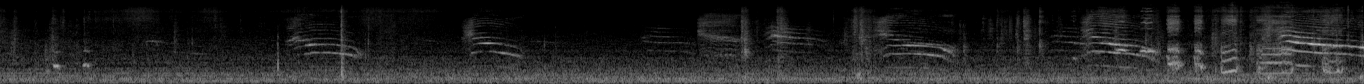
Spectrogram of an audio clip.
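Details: Young male Miniature Schnauzer at a Yokosuka, Kanagawa pet shop, born August 2015: a run of short, high squeaky whines and yelps that grows faster and louder toward the end, over background hiss.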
